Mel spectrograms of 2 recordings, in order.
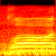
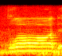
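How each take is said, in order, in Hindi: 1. इसकी शुरुआत एक भारी, emphatic व्यंजन से होती है। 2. इसकी शुरुआत एक भारी, emphatic व्यंजन से होती है।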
